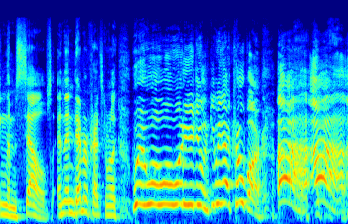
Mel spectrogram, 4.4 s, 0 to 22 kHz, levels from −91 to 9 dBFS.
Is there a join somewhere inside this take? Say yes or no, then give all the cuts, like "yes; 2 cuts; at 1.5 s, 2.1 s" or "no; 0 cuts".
no; 0 cuts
